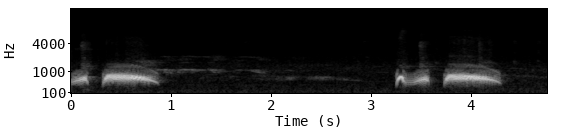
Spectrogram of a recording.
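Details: Spotted doves, male and female, cooing to stimulate birds in training: two phrases about three seconds apart, each a clipped two-note opening and a long, even, low coo, with faint trailing chirps.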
